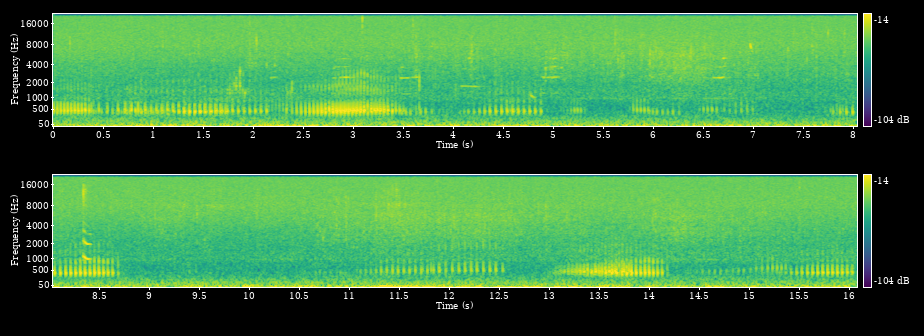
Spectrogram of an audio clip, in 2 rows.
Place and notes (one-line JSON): {"title": "Malton, UK - frogs and toads ...", "date": "2022-03-12 23:10:00", "description": "common frogs and common toads ... xlr sass on tripod to zoom h5 ... time edited unattended extended recording ...", "latitude": "54.12", "longitude": "-0.54", "altitude": "77", "timezone": "Europe/London"}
